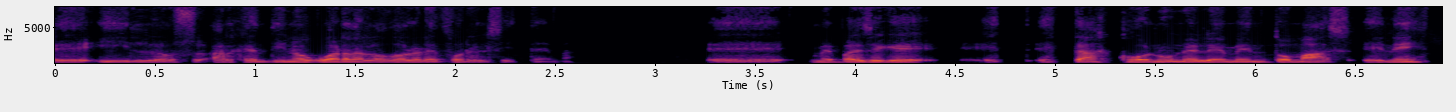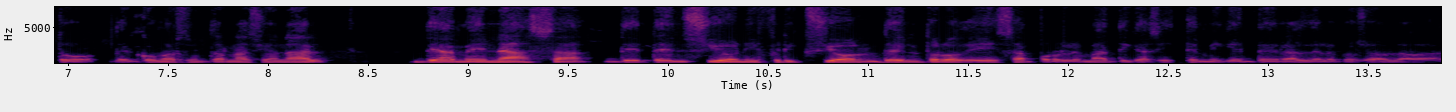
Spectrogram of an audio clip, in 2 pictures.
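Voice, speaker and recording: Fairly high pitch from a man at a moderate pace, with lively intonation, big swings in loudness and a dry, close sound with no echo. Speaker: economist. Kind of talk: panel discussion. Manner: halting.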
